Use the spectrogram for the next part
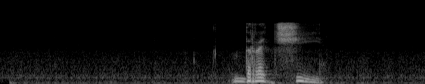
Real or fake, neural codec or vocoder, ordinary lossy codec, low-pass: real; none; none; 7.2 kHz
